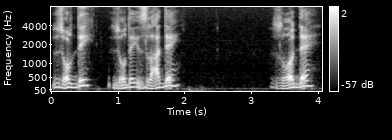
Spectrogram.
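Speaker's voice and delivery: "Zoldy", "Zlade", "Zlode" guessed with a rising tune; mangling the word, unsure; mangled pronunciation. Real, not acted. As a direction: fumble through "Zoldy" and "Zlode" like questions. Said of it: "I'm mangling that".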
